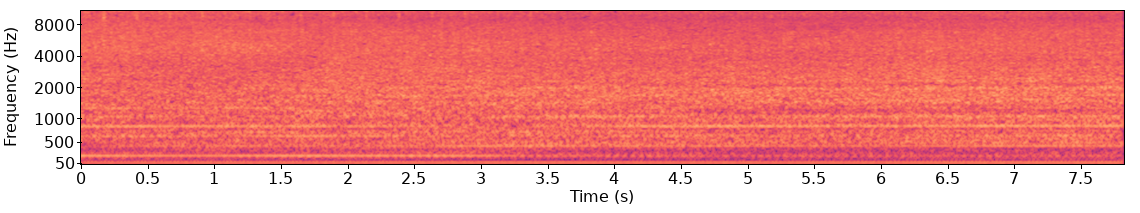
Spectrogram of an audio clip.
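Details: Ferguson TO20 tractor after gas tank and left front wheel bearing repair, started after checking fuel bowl and spark: steady even low drone at fixed throttle, no knocks or misses; running smoothly.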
